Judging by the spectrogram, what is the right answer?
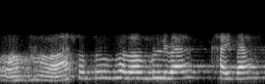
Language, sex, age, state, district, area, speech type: Odia, female, 45-60, Odisha, Angul, rural, conversation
